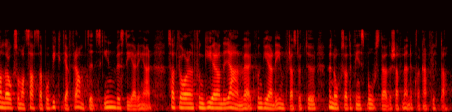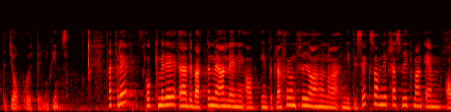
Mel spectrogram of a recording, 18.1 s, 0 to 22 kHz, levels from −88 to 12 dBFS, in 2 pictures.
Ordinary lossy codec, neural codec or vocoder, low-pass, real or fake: none; none; 7.2 kHz; real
